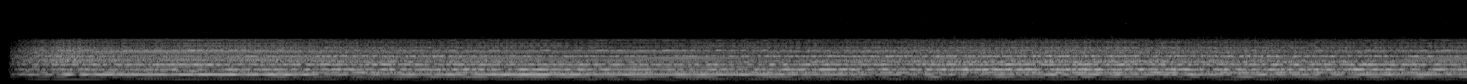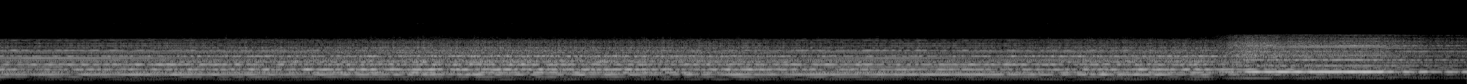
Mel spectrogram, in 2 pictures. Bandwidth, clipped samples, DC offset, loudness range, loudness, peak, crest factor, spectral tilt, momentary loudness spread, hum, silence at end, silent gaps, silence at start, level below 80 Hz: 7.2 kHz; under 0.1%; under 0.1%; 3 LU; -27 LUFS; -12 dBFS; 16 dB; -3 dB/octave; 3 LU; none; 0 s; none; 0.1 s; under -90 dBFS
